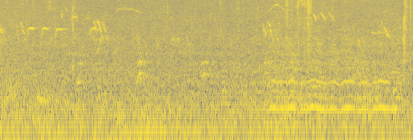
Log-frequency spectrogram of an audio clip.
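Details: Bees among flowering strawberry tree blossoms in a garden in autumn. A faint background hum becomes a clearer, wavering buzz in the second half, while brief high bird chirps and twitters sound intermittently.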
